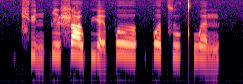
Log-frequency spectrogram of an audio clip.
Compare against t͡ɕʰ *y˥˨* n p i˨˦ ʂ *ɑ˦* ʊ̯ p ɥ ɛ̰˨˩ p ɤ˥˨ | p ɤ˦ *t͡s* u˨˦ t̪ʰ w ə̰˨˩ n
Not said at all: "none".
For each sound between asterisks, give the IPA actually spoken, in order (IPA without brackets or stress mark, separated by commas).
y̰˨˩, ɑ˥˨, t͡s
